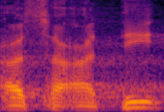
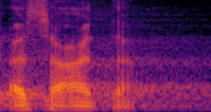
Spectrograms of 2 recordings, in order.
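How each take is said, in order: First: The word ends with an i vowel. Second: The word ends with an a vowel. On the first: "tidak boleh" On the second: "tidak boleh"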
